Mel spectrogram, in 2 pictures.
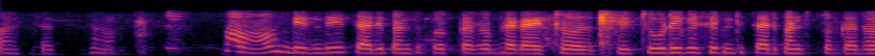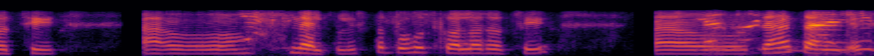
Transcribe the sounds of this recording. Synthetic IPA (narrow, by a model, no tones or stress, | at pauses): atːʃʰatʰɦɔ̃ | ɦɔ̃bind̪ʱit͡ʃaɾipãnt͡ʃɔpɾɔkaɾɔbʱeɾajʈɾɔet͡ʃʰit͡ʃuɽibisibind̪ʱit͡ʃaɾipãnt͡ʃɔ̥pɾɔkaɾɔt͡ʃʰi | awnelpulist̪ɔbɔɦut̪kɔlɔɾɔt͡ʃʰi | awd͡ʒaɦat͡ʃaɦbe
